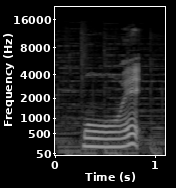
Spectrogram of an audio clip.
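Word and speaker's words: 萌え: Also used to refer to the culture of entertainment centered around characters who possess such traits, pronounced moe.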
